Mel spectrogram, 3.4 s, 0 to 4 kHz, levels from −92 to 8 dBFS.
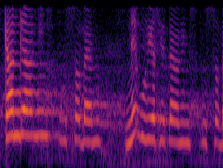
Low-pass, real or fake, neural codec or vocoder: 3.6 kHz; fake; autoencoder, 48 kHz, 32 numbers a frame, DAC-VAE, trained on Japanese speech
